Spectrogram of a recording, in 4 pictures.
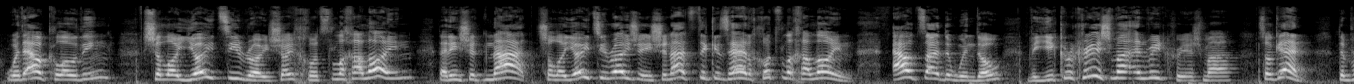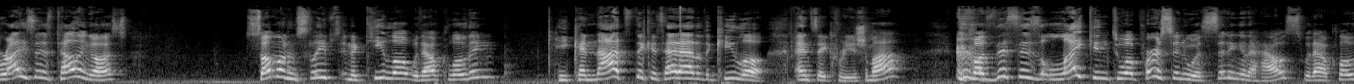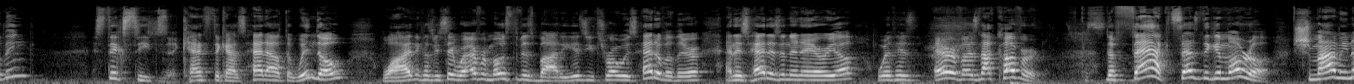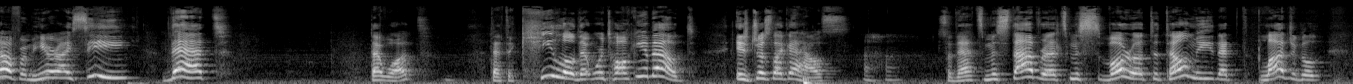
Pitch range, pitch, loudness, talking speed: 205-295 Hz, 245 Hz, -16 LUFS, 145 wpm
